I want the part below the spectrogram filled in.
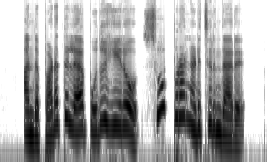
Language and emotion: Tamil, happy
